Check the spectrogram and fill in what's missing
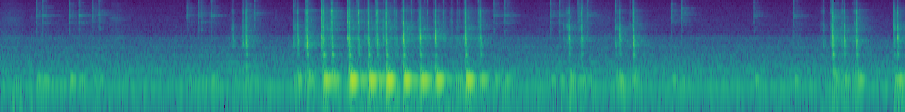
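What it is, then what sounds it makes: Plastic mechanical keyboard. Fingertips tap the plastic keycaps of a black mechanical keyboard, producing bright, clicky keystrokes over a steady low hum. Scattered taps build into a fast, dense burst of typing in the middle, then thin out to occasional keystrokes with a last quick cluster near the end.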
